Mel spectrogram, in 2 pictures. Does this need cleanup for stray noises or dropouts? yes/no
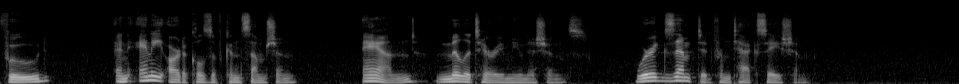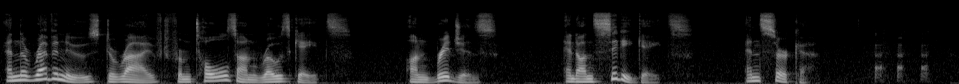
yes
